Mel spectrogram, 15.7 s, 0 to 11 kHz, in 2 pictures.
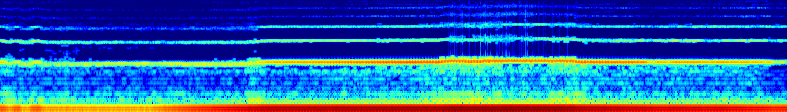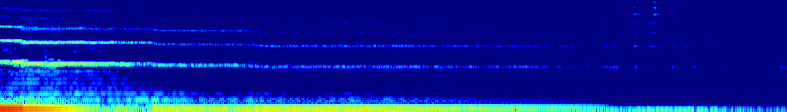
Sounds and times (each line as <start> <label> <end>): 0.0 moving tone 13.5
